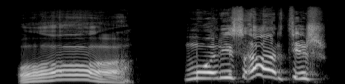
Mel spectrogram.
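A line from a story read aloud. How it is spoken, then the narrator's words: Shouted out. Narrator (Russian): выкрикнула Фанни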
